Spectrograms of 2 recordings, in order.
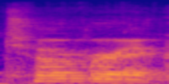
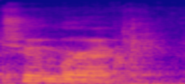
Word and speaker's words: turmeric: impressed that you said turmeric right is it pronounced the the first R is that pronounced yeah turmeric I said tumeric turmeric turmeric and then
